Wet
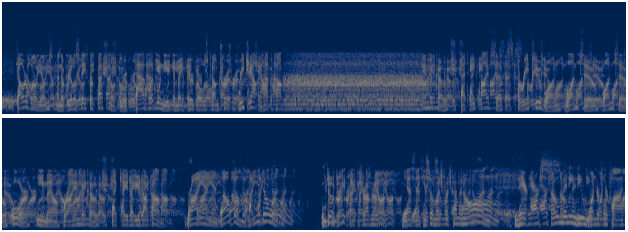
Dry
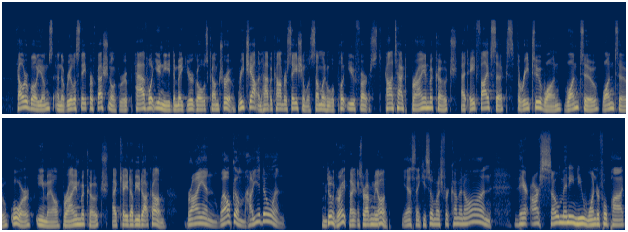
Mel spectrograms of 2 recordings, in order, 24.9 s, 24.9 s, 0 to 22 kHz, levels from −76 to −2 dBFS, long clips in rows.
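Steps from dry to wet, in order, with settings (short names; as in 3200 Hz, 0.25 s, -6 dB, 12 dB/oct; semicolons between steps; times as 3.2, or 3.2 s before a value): EQ curve 200 Hz 0 dB, 1200 Hz -9 dB, 2700 Hz +15 dB; in parallel at -2 dB: compressor, threshold -31 dBFS, peak gain reduction 15.5 dB; on the sum: auto-wah 330–1100 Hz, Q 7, up, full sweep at -21.5 dBFS; air absorption 110 m; on a send: thinning echo 0.172 s, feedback 19%, high-pass 180 Hz, level -5.5 dB; on the sum: spectral freeze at 5.65, 2.77 s; three-band squash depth 100%; gain +5 dB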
